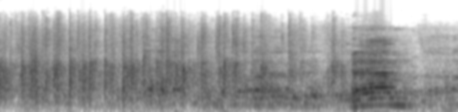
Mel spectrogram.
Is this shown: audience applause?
yes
